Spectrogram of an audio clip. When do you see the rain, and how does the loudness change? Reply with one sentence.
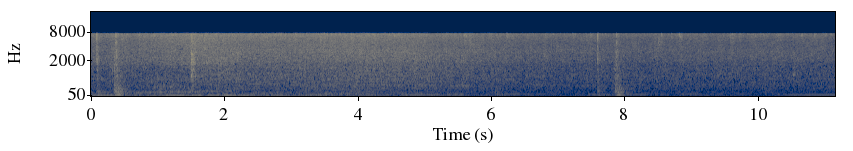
The rain can be heard from 0.0 to 11.1 s, getting quieter.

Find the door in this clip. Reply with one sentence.
You can hear the door from 0.1 to 1.6 s and from 7.5 to 8.2 s.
